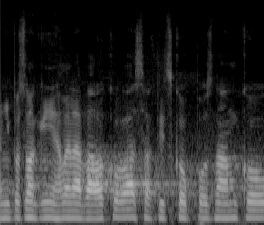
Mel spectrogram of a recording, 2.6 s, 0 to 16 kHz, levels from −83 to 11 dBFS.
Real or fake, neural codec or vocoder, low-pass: real; none; 14.4 kHz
